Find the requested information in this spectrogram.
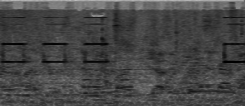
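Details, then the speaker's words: Infusion pump alarm during a nursing student TPN administration and tracheostomy care demo: repeated short high beeps over quiet room noise and distant talk. "okay we're just we're just gonna get the teacher because the pump is beeping"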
